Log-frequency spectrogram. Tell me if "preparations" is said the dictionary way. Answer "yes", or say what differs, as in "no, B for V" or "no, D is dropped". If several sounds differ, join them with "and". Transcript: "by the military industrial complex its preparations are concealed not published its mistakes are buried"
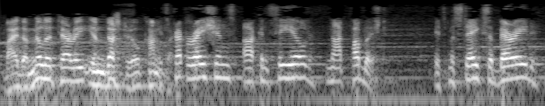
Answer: yes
